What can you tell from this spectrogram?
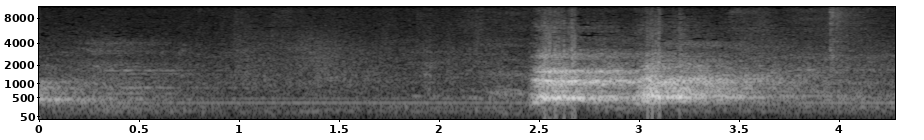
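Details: After two quiet seconds of faint hum, a dog recorded on 3/11/16 gives two sudden loud barks about half a second apart. The barks fade into low background noise.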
